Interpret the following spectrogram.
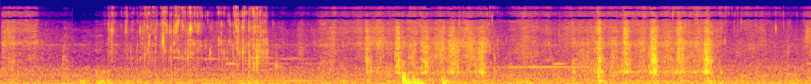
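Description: A hand working wheat flour and water into batter in a clay pot: soft rustling and wet squishing, with one thump about halfway through.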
